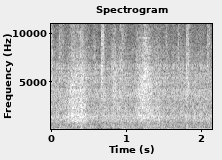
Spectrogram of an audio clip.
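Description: Soft background music.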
